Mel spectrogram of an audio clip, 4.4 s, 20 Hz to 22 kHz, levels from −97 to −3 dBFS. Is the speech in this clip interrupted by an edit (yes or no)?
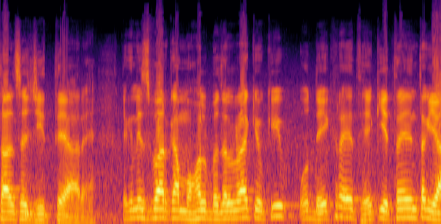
no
